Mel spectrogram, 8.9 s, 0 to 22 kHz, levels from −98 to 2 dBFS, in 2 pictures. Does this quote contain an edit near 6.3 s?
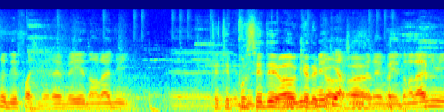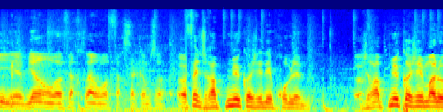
yes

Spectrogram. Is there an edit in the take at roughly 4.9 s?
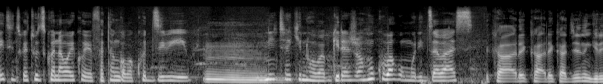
yes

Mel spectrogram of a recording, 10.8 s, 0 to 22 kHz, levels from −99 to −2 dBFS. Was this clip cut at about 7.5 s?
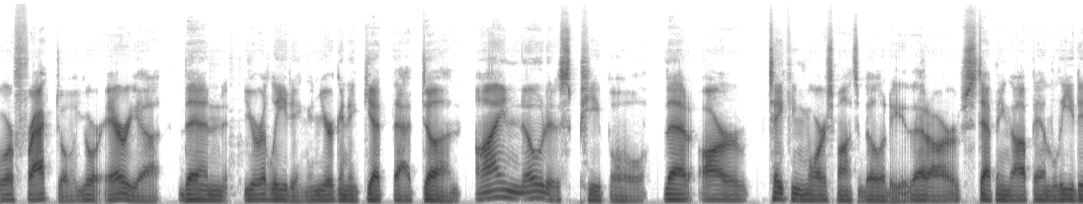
yes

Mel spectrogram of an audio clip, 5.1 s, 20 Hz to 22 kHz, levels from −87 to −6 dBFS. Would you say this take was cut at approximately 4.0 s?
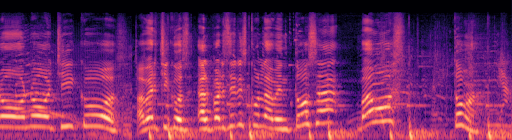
no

